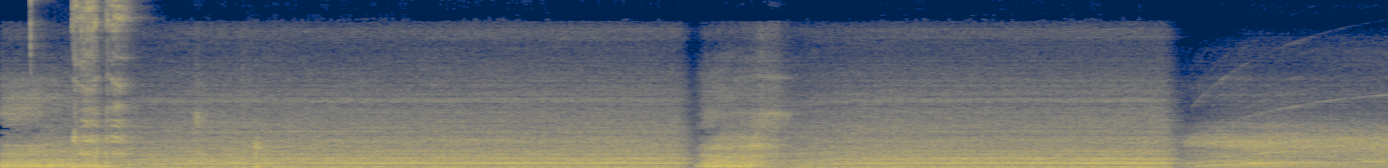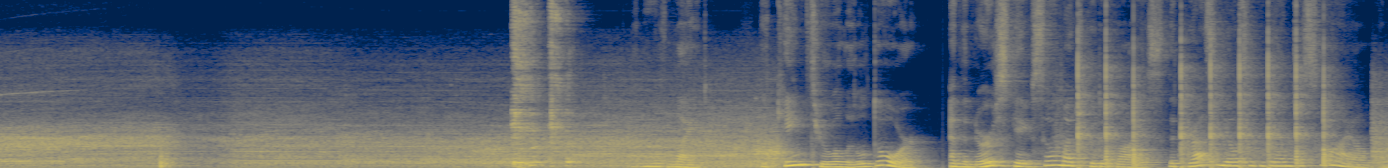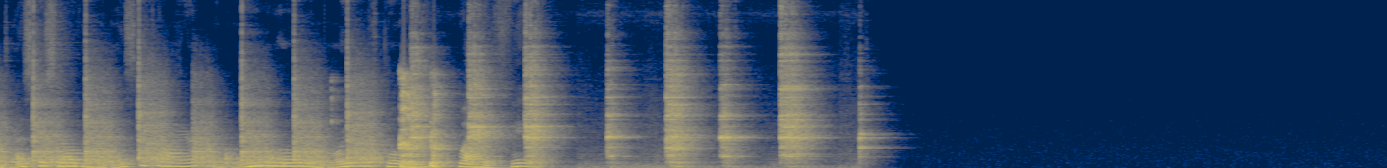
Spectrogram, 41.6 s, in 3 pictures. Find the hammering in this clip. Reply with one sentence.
The hammering can be heard from 24.4 to 36.5 s.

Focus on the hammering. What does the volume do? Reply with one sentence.
The volume of the hammering stays about the same.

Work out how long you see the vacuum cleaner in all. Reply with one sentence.
You can hear the vacuum cleaner for 22 seconds altogether.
